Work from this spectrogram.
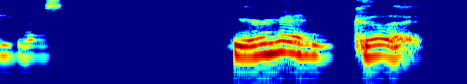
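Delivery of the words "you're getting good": put-on concerned, worried tone. Retelling what he said after seeing the move: imitating a concerned tone. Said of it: "there was concern in his voice".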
